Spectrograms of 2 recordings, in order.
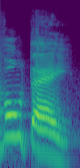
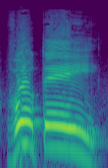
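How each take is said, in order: First: The e in the last syllable is open. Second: The e in the last syllable is closed. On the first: The speaker calls it wrong. "não é voltei" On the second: The speaker calls it right. "é timbre fechado"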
